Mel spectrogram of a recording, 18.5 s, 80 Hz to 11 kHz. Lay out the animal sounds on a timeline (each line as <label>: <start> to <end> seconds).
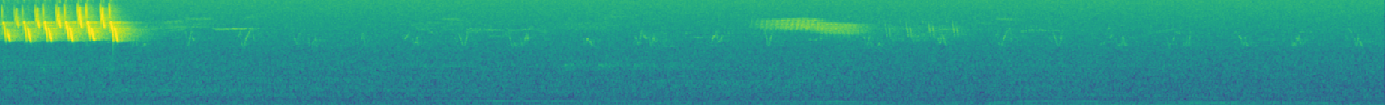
Ovenbird (Seiurus aurocapilla): 0.0 to 2.0 seconds
Red-eyed Vireo (Vireo olivaceus): 0.0 to 6.3 seconds
Black-throated Green Warbler (Setophaga virens): 2.1 to 3.6 seconds
Black-throated Green Warbler (Setophaga virens): 5.4 to 6.9 seconds
Red-eyed Vireo (Vireo olivaceus): 6.7 to 18.5 seconds
Pine Warbler (Setophaga pinus): 9.7 to 11.6 seconds
Ovenbird (Seiurus aurocapilla): 11.3 to 13.1 seconds
Black-throated Green Warbler (Setophaga virens): 12.9 to 14.4 seconds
